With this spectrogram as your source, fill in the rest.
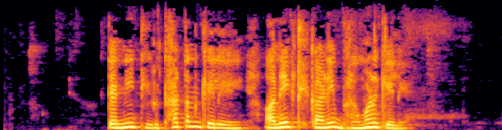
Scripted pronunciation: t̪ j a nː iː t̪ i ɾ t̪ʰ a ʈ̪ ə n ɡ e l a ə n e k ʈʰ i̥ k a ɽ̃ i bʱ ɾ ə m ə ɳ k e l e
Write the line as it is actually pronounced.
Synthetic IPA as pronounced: t̪ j a nː iː t̪ i ɾ t̪ʰ a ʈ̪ ə n k e l e ə n e k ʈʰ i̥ k a ɽ̃ iː bʱ ɾ ə m ə ɳ k e l e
